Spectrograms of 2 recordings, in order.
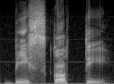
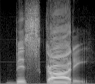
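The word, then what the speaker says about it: biscotti: flat American English pronunciation the Italian word for cookies is said bisotti not Botti pronouncing Italian correctly is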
